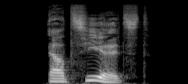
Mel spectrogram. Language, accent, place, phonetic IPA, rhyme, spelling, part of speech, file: German, Germany, Berlin, [ɛɐ̯ˈt͡siːlst], -iːlst, erzielst, verb, De-erzielst.ogg
- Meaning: second-person singular present of erzielen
